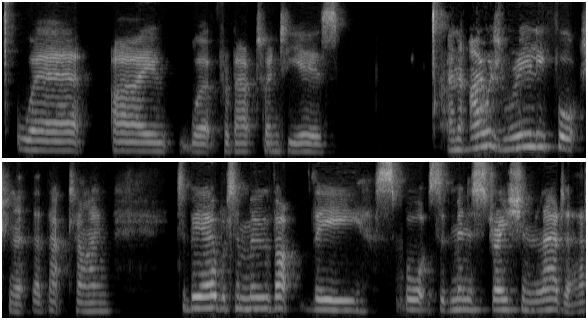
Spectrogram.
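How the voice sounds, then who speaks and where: The speaker has a British accent. The pace is fairly slow, with ordinary pitch variation. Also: woman, medium pitch for a woman. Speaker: sports consultant. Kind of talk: panel discussion. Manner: hesitant, many fillers.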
